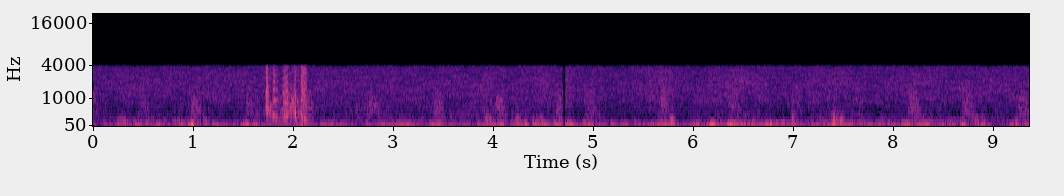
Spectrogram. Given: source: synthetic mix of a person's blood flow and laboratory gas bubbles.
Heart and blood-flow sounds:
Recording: Doppler ultrasound of blood flow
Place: subclavian vein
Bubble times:
1.70-2.21 s: bubbles
From the record:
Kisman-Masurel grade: 113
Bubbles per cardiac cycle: 1 to 2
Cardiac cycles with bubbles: 1 to 10%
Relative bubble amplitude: loud (0.450 to 0.775)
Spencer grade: 1 (occasional bubble signal discernible with the cardiac motion signal, with majority of cardiac periods free of bubbles)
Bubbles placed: anywhere in the cardiac cycle

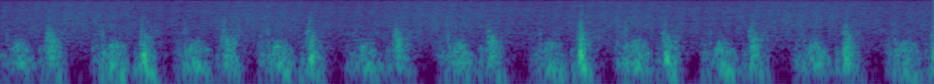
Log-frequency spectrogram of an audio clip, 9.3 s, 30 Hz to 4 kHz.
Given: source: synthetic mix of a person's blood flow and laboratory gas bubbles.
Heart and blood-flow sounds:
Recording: Doppler ultrasound of blood flow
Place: precordium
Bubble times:
no bubbles
From the record:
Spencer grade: 0 (complete lack of bubble signals)

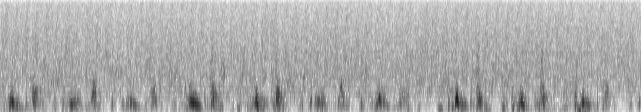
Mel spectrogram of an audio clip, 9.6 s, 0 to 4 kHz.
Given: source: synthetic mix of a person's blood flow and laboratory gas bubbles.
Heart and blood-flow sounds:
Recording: Doppler ultrasound of blood flow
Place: precordium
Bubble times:
no bubbles
From the record:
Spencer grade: 0 (complete lack of bubble signals)

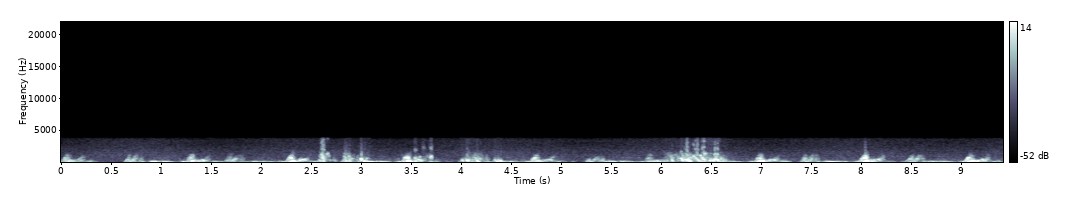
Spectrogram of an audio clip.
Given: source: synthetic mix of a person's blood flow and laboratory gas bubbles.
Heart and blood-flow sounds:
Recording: Doppler ultrasound of blood flow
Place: precordium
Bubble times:
2.56-2.71 s: bubbles
2.81-2.91 s: bubbles
2.97-3.11 s: bubbles
3.52-3.72 s: bubbles
3.97-4.21 s: bubbles
4.31-4.44 s: bubbles
6.03-6.69 s: bubbles
From the record:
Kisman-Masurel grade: 222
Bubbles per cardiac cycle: several, 3 to 8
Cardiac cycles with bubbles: 10 to 50%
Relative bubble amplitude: moderate (0.250 to 0.450)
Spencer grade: 2 (many but less than half of the cardiac periods contain bubble signals, singularly or in groups)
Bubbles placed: only in the low amplitude regions of the cardiac cycle

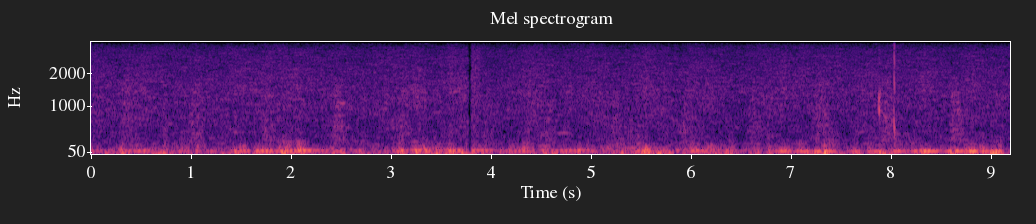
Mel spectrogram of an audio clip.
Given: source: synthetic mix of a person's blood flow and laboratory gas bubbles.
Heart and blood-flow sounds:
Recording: Doppler ultrasound of blood flow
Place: subclavian vein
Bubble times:
7.86-7.93 s: bubbles
8.00-8.05 s: bubbles
From the record:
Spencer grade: 2 (many but less than half of the cardiac periods contain bubble signals, singularly or in groups)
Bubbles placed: anywhere in the cardiac cycle

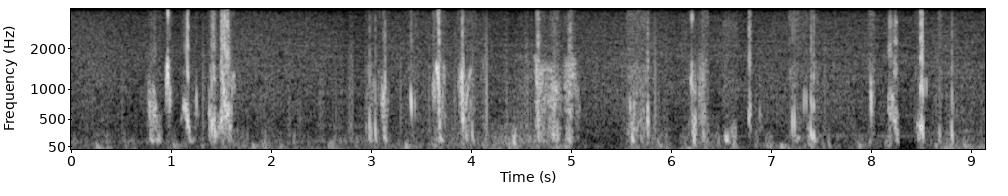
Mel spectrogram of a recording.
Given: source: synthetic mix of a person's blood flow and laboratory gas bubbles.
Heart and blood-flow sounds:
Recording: Doppler ultrasound of blood flow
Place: subclavian vein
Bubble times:
0.76-1.02 s: bubbles
1.09-1.27 s: bubbles
1.35-1.64 s: bubbles
2.94-3.19 s: bubbles
3.37-3.47 s: bubbles
3.60-3.76 s: bubbles
3.85-4.05 s: bubbles
4.62-5.09 s: bubbles
5.55-5.80 s: bubbles
6.16-6.38 s: bubbles
6.50-6.67 s: bubbles
6.76-6.81 s: bubbles
7.17-7.47 s: bubbles
7.96-8.04 s: bubbles
8.16-8.28 s: bubbles
8.43-8.56 s: bubbles
8.66-8.71 s: bubbles
8.78-8.86 s: bubbles
From the record:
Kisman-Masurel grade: 233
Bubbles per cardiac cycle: several, 3 to 8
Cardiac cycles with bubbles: 50 to 99%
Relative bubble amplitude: loud (0.450 to 0.775)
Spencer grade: 3 (all of the cardiac periods contain showers or single bubble signals, but not dominating or overriding the cardiac motion signals)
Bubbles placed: anywhere in the cardiac cycle

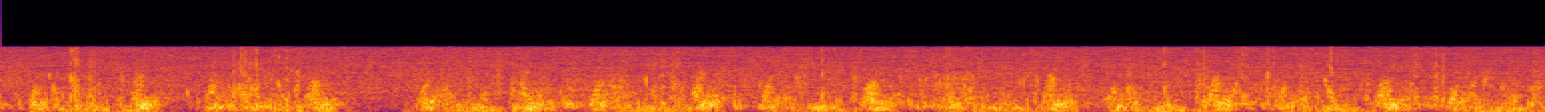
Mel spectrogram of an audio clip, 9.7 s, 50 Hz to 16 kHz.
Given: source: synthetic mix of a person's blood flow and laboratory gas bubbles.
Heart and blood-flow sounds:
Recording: Doppler ultrasound of blood flow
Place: precordium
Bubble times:
0.00-0.23 s: bubbles
0.30-0.83 s: bubbles
1.14-1.85 s: bubbles
3.48-4.30 s: bubbles
4.55-4.67 s: bubbles
4.71-4.82 s: bubbles
4.87-5.28 s: bubbles
5.64-6.19 s: bubbles
6.23-6.46 s: bubbles
7.19-7.34 s: bubbles
7.46-7.59 s: bubbles
7.69-8.52 s: bubbles
8.79-8.89 s: bubbles
8.93-9.06 s: bubbles
9.11-9.31 s: bubbles
9.36-9.41 s: bubbles
9.50-9.65 s: bubbles
From the record:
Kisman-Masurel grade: 332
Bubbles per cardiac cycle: rolling drumbeat, 9 or more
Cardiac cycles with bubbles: 50 to 99%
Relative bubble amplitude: moderate (0.250 to 0.450)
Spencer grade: 3 (all of the cardiac periods contain showers or single bubble signals, but not dominating or overriding the cardiac motion signals)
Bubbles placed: only in the low amplitude regions of the cardiac cycle

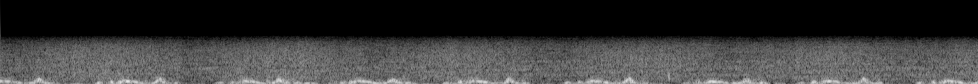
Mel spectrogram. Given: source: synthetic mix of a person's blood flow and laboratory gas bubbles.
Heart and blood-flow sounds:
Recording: Doppler ultrasound of blood flow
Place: precordium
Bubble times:
6.66-6.74 s: bubbles
From the record:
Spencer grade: 1 (occasional bubble signal discernible with the cardiac motion signal, with majority of cardiac periods free of bubbles)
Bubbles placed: anywhere in the cardiac cycle

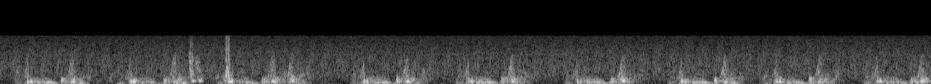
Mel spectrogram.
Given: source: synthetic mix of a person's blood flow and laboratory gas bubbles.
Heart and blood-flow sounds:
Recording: Doppler ultrasound of blood flow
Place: precordium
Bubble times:
1.88-2.05 s: bubbles
2.23-2.35 s: bubbles
From the record:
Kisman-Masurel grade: 112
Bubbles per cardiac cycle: 1 to 2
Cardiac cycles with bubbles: 1 to 10%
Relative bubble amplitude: moderate (0.250 to 0.450)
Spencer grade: 1 (occasional bubble signal discernible with the cardiac motion signal, with majority of cardiac periods free of bubbles)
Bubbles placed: only in the low amplitude regions of the cardiac cycle

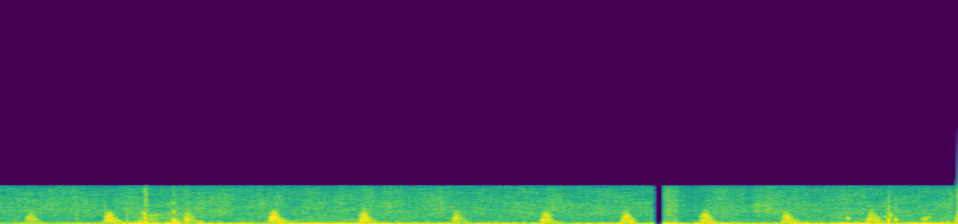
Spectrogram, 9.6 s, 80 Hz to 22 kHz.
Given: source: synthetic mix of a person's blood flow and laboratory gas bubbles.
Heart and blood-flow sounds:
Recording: Doppler ultrasound of blood flow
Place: subclavian vein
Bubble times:
1.34-1.94 s: bubbles
8.46-8.54 s: bubbles
8.84-9.04 s: bubbles
9.21-9.34 s: bubbles
9.41-9.54 s: bubbles
From the record:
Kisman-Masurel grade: 222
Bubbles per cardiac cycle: several, 3 to 8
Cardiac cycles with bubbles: 10 to 50%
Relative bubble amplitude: moderate (0.250 to 0.450)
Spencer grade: 2 (many but less than half of the cardiac periods contain bubble signals, singularly or in groups)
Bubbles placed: anywhere in the cardiac cycle

